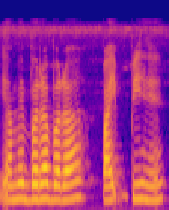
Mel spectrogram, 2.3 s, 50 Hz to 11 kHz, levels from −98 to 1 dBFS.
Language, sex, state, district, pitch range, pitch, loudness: Hindi, female, Arunachal Pradesh, Longding, 225-240 Hz, 235 Hz, -16 LUFS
